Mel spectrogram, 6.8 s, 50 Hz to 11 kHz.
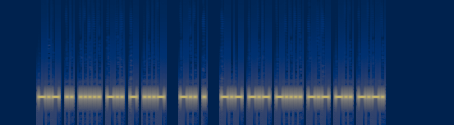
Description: Morse code, heard as a keyed tone, about 34 wpm, 700 Hz. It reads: KI5DTV DE KK6KDC
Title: USA Callsign DE Callsign - 6 Characters - 35wpm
